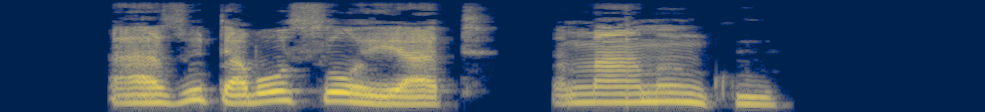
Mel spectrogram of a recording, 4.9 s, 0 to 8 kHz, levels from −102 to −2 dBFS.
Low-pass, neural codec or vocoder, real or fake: 7.2 kHz; none; real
